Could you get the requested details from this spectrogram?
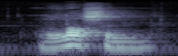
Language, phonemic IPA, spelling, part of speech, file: Dutch, /ˈlɑ.sə(n)/, lassen, verb, Nl-lassen.ogg
- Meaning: to weld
